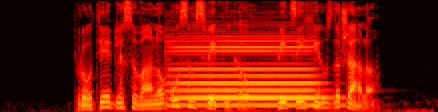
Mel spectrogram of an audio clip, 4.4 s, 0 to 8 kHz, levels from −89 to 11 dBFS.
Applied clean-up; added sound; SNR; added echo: none; Bowed string instrument; -5 dB; none.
